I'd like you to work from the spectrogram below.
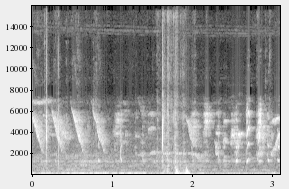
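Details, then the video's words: Malaysian pied fantail giving a quick run of high, squeaky downward-slurred notes, with soft fluttering thumps and a low background hum, used as a lure call to get birds singing. "sekali pancing bikin cepat gacor sikatan kipas"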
